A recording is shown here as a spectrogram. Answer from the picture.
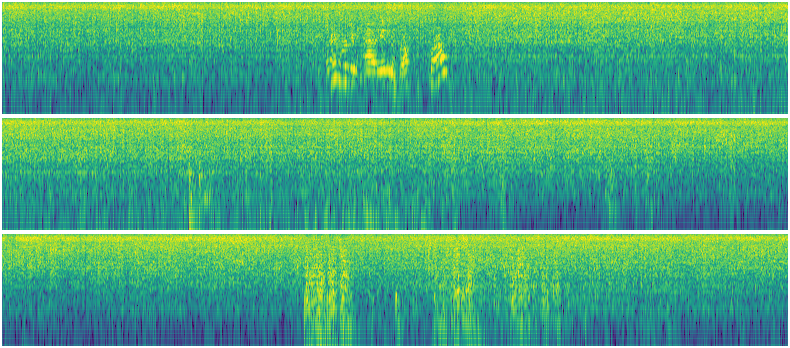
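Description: Chicken pieces sizzling steadily in hot oil in a nonstick frying pan while being stirred with a silicone spatula, with shredded Brussels sprouts frying along with them later on. A few short spatula scrapes come near the end.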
